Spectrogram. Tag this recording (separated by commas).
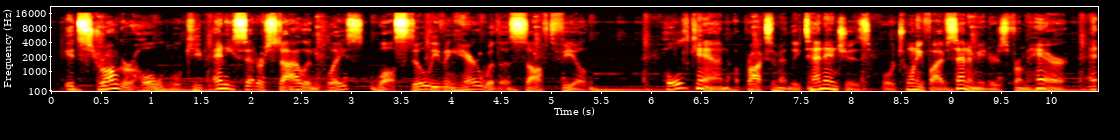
Music, Speech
